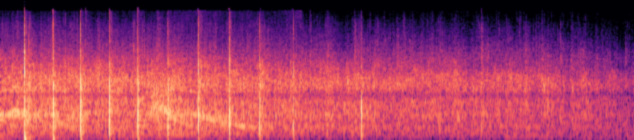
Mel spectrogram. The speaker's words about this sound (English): How about we start by giving them our thanks? A round of applause.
